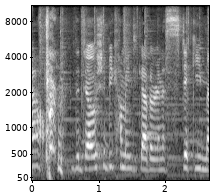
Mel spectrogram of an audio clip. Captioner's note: laughs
